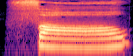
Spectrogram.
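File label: "fou", pinyin, third tone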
